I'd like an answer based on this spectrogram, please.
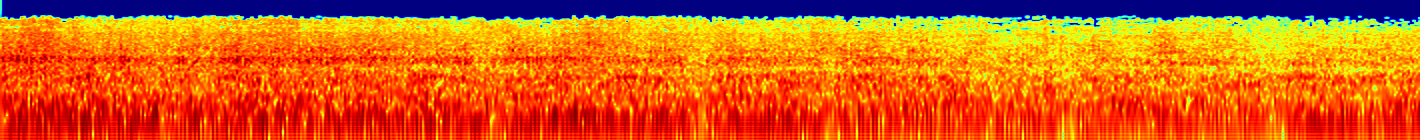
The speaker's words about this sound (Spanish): El sol ilumina el río bordeado por hierba amarillenta. Una barcaza pasa delante de Kate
